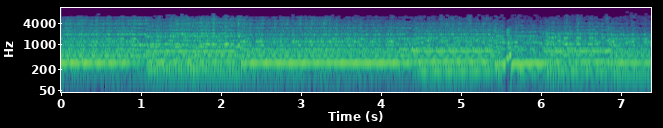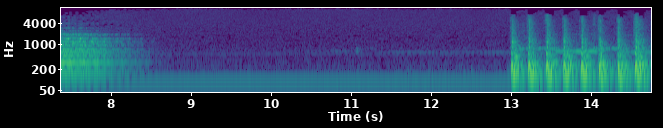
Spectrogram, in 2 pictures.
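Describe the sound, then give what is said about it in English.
Music plays and fades into silence. A burst of rapid, loud knocks on the wooden door of an elephant house follows, a quick run of about eight sharp raps. “We must have been knocking here for 5 or 6 minutes.”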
